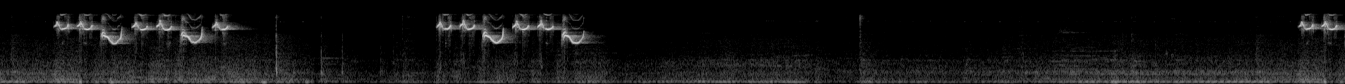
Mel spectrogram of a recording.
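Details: Cinereous tit song used to provoke other tits into answering and as a training recording: two bursts of rapid, high, sharply descending chirps, each about 1.5 seconds long, separated by long pauses, with a third burst starting at the end; faint low hum beneath.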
